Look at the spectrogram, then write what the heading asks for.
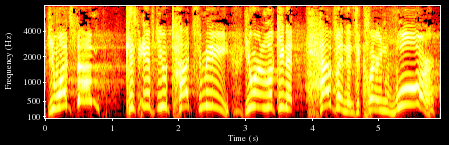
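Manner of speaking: high, loud, cocky dare; taunting challenge. Retold or imitated. Brahim daring the threatening men, high and taunting. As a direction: taunt them, daring them to try. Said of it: "Brahim is like".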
